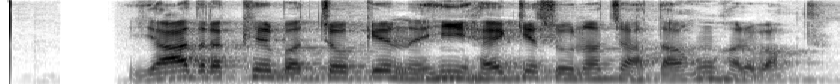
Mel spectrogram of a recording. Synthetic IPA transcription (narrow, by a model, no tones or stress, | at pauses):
jaːd̪ɾɐkʰːebɐtːʃõkenɐɦĩɦɛkesoːnat͡ʃaːɦt̪aɦũɦɐɾʋɐq̚t̪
